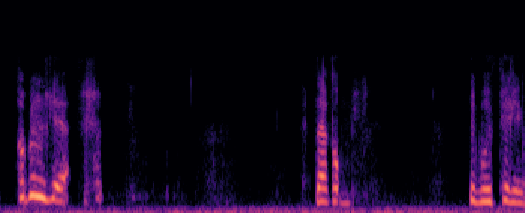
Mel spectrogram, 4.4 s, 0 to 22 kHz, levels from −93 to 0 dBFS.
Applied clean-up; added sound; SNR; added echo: neural diffusion model UNIVERSE++.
